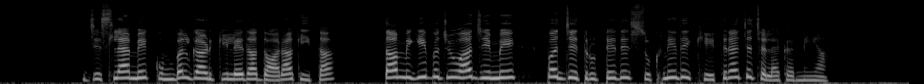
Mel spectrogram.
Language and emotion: Dogri, sad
